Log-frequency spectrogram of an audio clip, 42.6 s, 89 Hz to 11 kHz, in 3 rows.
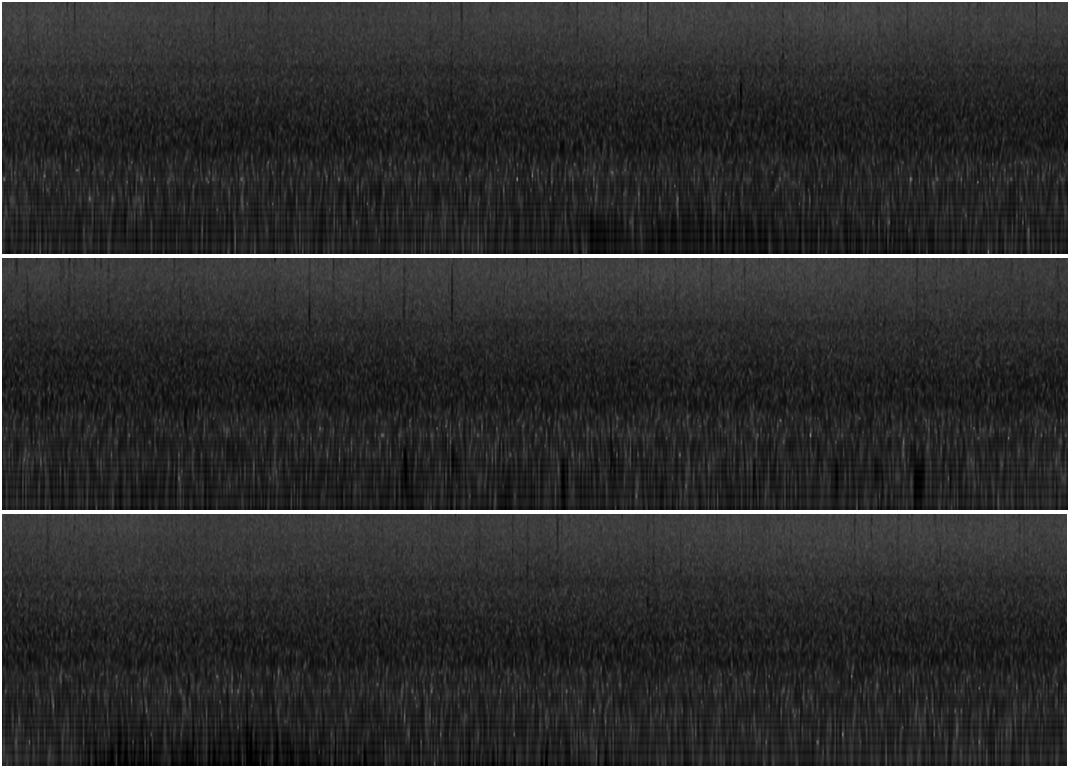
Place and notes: Cedar Creek Park, Parkway Boulevard, Allentown, PA, USA - Bridge over the river Muhlenberg
This is one of the most peaceful spots on campus - a tree covered bridge over the flowing waters coming from the waterfall. From here you can see the entire lake at just below eye level, and the microphone is placed in such a way as to capture both the roar of the waterfall and the gentle trickle of the river.
4 December 2014, 15:45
